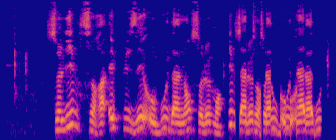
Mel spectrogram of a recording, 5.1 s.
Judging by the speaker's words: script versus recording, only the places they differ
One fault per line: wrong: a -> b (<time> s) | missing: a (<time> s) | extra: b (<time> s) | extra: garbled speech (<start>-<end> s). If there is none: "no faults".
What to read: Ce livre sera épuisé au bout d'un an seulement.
extra: garbled speech (3.4-4.8 s)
